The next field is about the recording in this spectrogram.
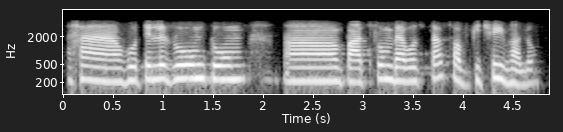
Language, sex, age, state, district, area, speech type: Bengali, female, 18-30, West Bengal, Paschim Medinipur, rural, conversation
